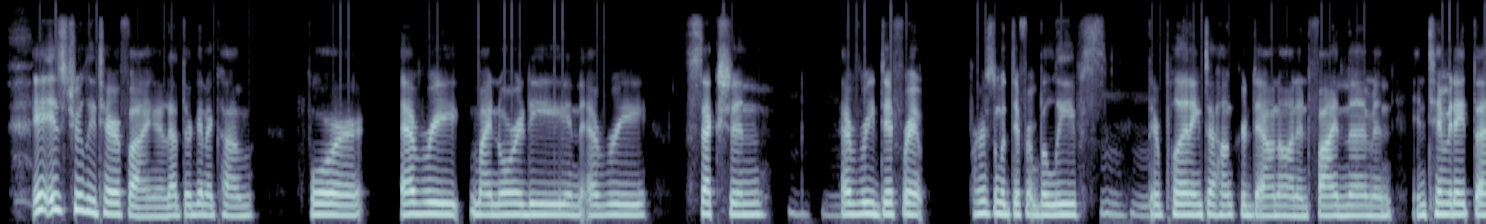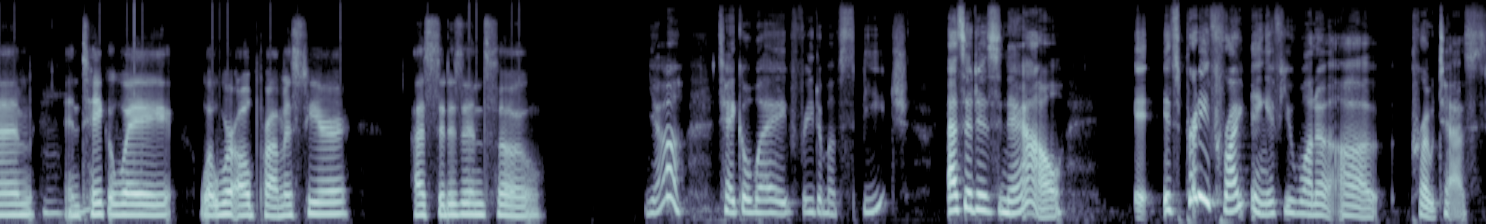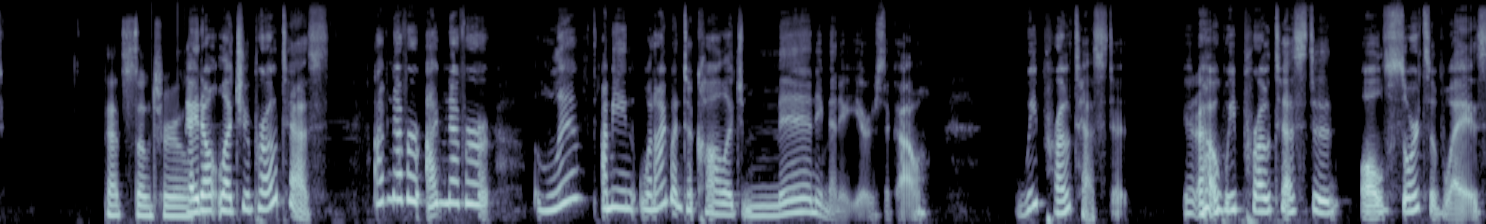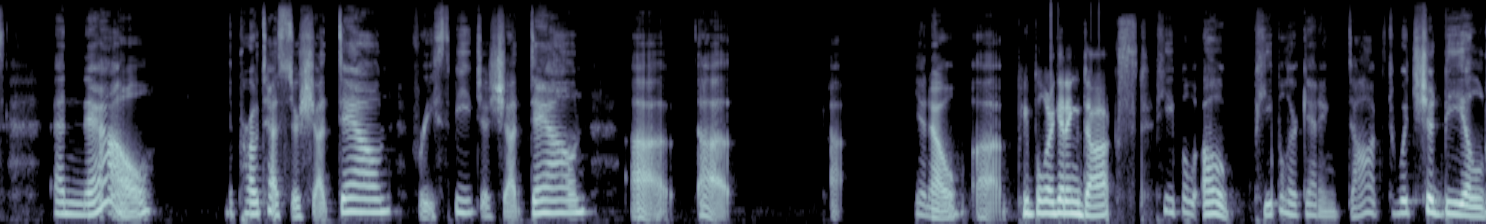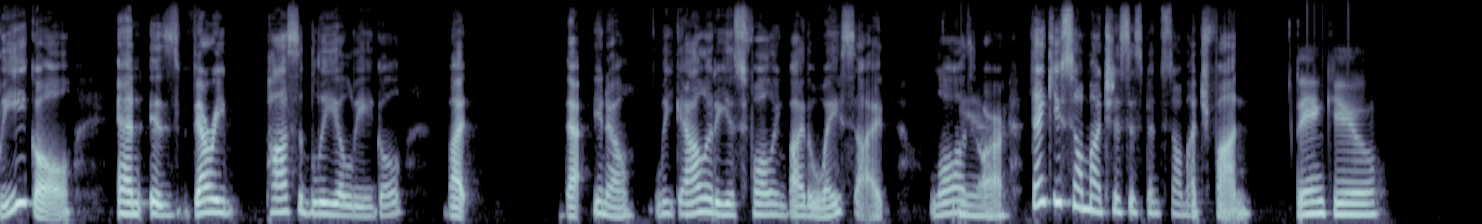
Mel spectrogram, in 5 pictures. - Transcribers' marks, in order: distorted speech; tapping; mechanical hum; laughing while speaking: "you know"; static
- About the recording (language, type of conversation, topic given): English, unstructured, How should we address concerns about the future of voting rights?
- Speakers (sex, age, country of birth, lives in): female, 30-34, United States, United States; female, 75-79, United States, United States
